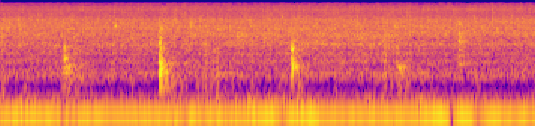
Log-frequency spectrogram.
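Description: Goulash meat searing in a hot pan, a steady sizzle with a few sharp scrapes or clinks of stirring scattered through, no voices.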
